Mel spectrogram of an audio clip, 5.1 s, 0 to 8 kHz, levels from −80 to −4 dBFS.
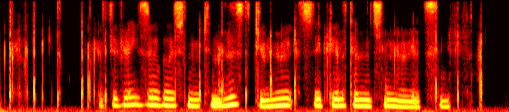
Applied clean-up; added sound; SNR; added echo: neural diffusion model UNIVERSE++.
